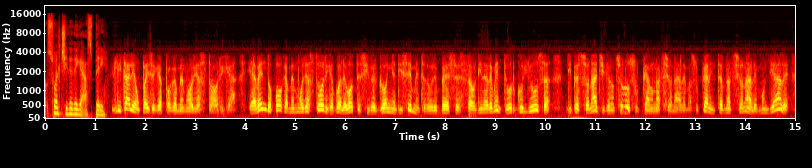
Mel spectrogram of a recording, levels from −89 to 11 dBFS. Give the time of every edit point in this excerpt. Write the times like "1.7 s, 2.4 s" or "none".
1.3 s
